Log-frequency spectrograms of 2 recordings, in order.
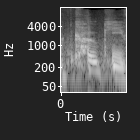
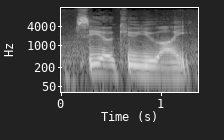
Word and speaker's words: coqui: Coqui francolin, and it's an onomatopoeic name.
